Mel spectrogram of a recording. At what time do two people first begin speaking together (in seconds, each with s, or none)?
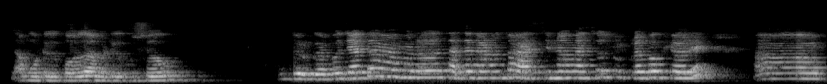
none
